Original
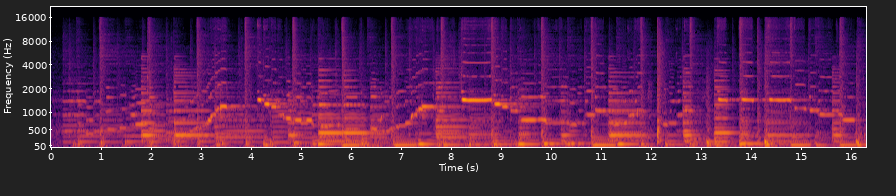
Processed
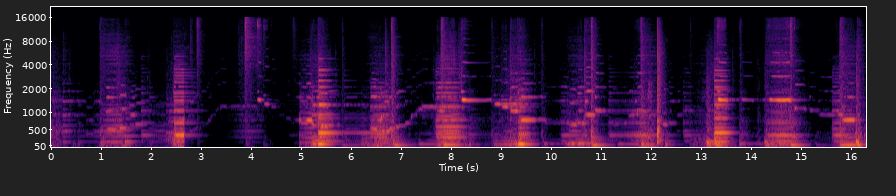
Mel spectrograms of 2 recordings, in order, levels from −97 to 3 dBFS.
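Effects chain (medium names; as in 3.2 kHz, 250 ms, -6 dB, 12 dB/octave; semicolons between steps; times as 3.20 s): 2.65–4.96 s: pre-emphasis filter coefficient 0.97; logarithmic tremolo 0.75 Hz, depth 32 dB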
